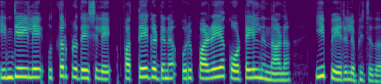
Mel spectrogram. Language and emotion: Malayalam, neutral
